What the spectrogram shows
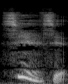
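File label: "xie4xie", Mandarin Chinese; 谢谢; xièxie; ありがとう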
